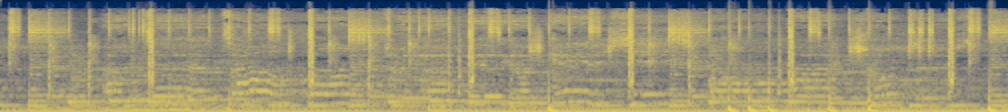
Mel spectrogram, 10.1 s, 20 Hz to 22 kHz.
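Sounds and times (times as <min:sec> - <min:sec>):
background music with heavy bass: 0:00.0 - 0:10.0
kick drum beat: 0:05.5 - 0:05.7, 0:07.3 - 0:08.9.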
